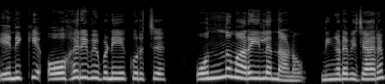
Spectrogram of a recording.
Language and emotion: Malayalam, angry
